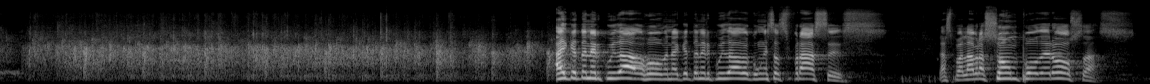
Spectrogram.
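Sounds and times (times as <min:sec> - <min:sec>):
audience applause: 0:00.0 - 0:06.0
speech: 0:05.6 - 0:08.7, 0:09.4 - 0:11.3.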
